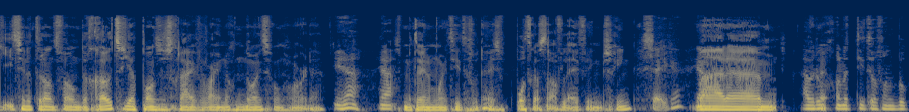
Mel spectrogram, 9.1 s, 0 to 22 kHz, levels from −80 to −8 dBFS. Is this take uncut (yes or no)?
no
